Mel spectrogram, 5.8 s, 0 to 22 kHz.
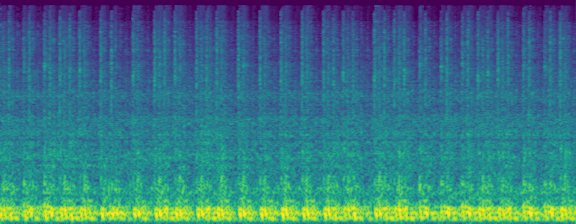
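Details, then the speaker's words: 1985 Harley FXRS Evo cold idle without choke, not at operating temperature: lumpy, uneven low chuffing, stumbling and loping, black smoke; carbs running too rich. "it's not hot the ends is not hot right now but I know I know it's too rich it's it's chuffing you can see a little bit there the black smoke coming out"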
